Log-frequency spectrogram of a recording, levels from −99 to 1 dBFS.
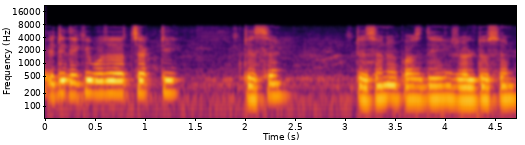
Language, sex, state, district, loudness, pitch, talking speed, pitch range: Bengali, male, West Bengal, Jalpaiguri, -15 LUFS, 155 Hz, 165 wpm, 145-195 Hz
